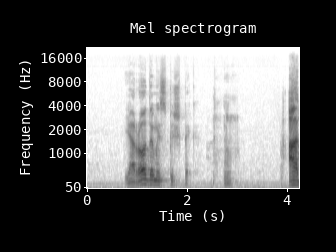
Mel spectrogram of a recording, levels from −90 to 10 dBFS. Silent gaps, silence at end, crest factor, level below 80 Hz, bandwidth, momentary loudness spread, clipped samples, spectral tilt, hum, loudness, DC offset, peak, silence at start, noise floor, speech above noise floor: none; 0 s; 24 dB; -58 dBFS; 18 kHz; 24 LU; under 0.1%; -4 dB/octave; 50 Hz at -60 dBFS; -24 LUFS; under 0.1%; -2 dBFS; 0.8 s; -57 dBFS; 32 dB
